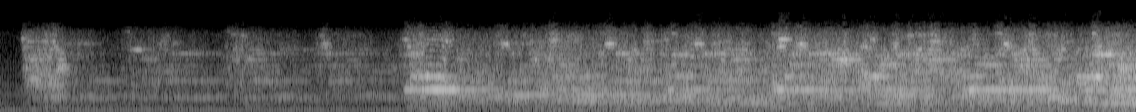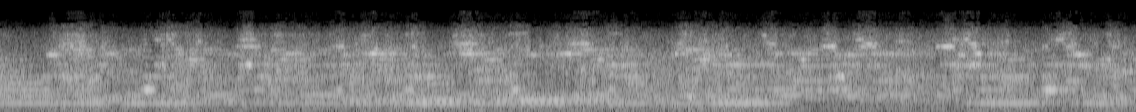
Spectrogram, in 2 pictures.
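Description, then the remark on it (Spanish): The church bells of San Isidro Labrador, rung by four scouts hanging from the bell ropes, clang in a dense, irregular peal. Their overlapping metallic tones ring on and blend into a loud, sustained wash after a quieter opening few seconds. “así suenan las campanas de San Isidro Labrador”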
